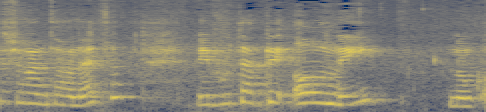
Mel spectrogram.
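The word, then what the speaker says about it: Olney: euh vous allez sur Internet et vous tapez onne donc onne c'est le nom d'une ville anglaise ça s'écrit comment o l n e y voilà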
